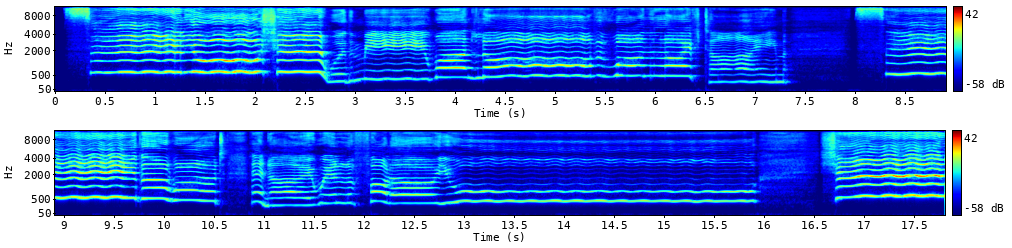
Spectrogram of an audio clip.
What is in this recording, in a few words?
Golden Age FC3 omni female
